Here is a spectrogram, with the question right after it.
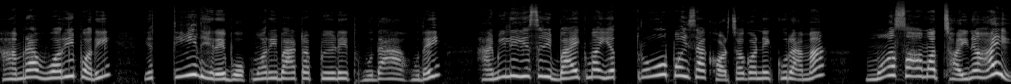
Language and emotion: Nepali, disgusted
